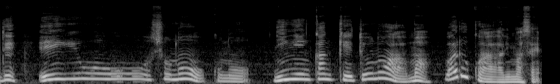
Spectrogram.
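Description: At a fairly slow pace, a man with a high voice speaks with very wide pitch swings. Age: 50s. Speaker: acupuncturist and podcast host. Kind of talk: monologue. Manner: formal; halting with fillers.

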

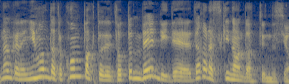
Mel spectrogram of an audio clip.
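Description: A man is speaking. His pitch swings very widely. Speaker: podcast host. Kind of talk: casual chat. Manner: animated; halting.

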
